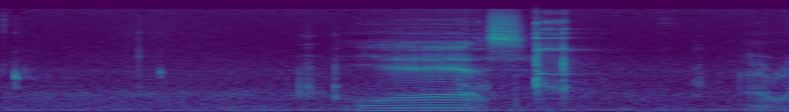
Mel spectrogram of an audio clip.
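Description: A ceramic lid clinks against a clay teapot.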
